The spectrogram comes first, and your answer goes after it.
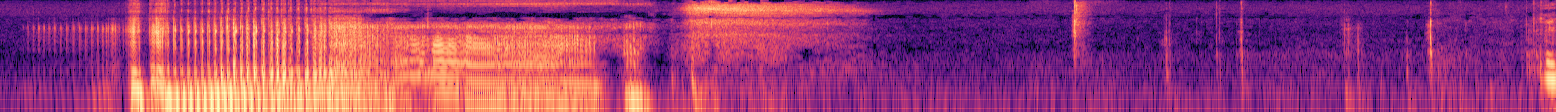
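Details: Sleeping English bulldog, apparently named Tyson, snoring and breathing in its sleep indoors: one long, loud, rasping snore lasting about two seconds, then a shorter wheezy breath, followed by near quiet with a few faint clicks.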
